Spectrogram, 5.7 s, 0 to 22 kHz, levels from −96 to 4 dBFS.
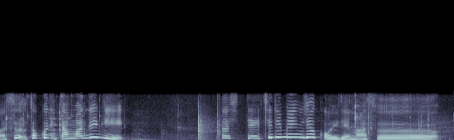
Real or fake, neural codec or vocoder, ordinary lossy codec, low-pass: real; none; none; 7.2 kHz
